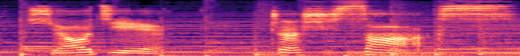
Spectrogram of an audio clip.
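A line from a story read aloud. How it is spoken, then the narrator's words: Through gritted teeth, resigned, Chinese. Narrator (Chinese): 他咬牙切齿，却一脸无奈地用中文对我说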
